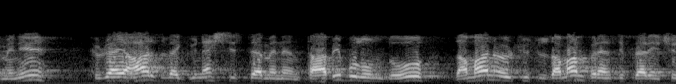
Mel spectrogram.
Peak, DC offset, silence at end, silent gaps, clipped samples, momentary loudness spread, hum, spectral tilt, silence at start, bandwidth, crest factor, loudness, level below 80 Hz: -4 dBFS; under 0.1%; 0 s; none; under 0.1%; 11 LU; none; -6 dB/octave; 0 s; 4.8 kHz; 14 dB; -19 LUFS; -64 dBFS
